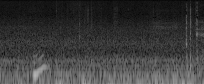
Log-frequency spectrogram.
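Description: A thunderstorm rumbles low and steady under a constant wash of rain, with a few sharp cracks near the end and a brief rising tone early on.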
